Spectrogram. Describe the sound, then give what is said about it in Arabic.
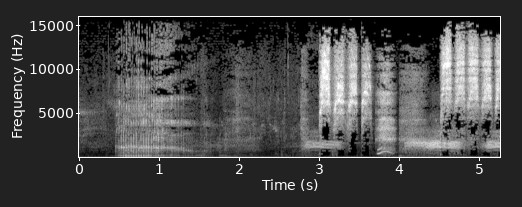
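A hedgehog snores in deep sleep: a long rasping breath, then a quick run of rhythmic snuffling snorts with a brief whistling squeak in between. No voices. “إنه يشخر، لابد أنه يحلم بمزرعة كرنب لذيذة”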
